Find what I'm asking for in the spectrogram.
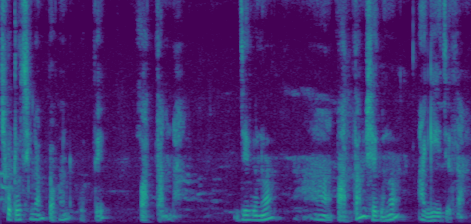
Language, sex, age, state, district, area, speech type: Bengali, female, 60+, West Bengal, Uttar Dinajpur, urban, spontaneous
